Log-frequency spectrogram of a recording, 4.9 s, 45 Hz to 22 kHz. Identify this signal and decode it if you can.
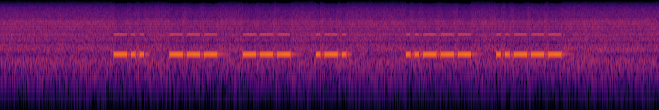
Morse code, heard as a keyed tone, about 37 wpm, spaced as for 27 wpm, 1040 Hz, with room echo. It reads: DOOR 22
